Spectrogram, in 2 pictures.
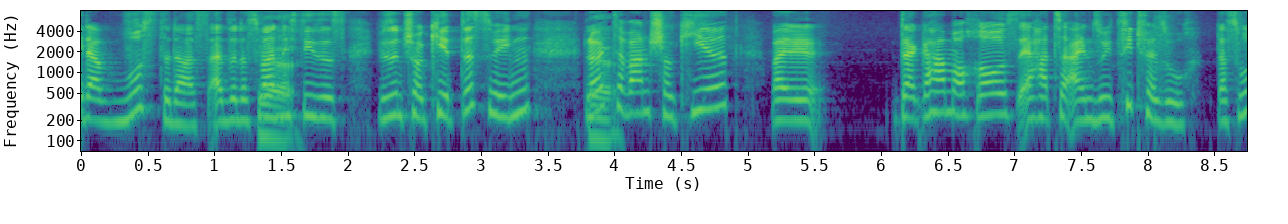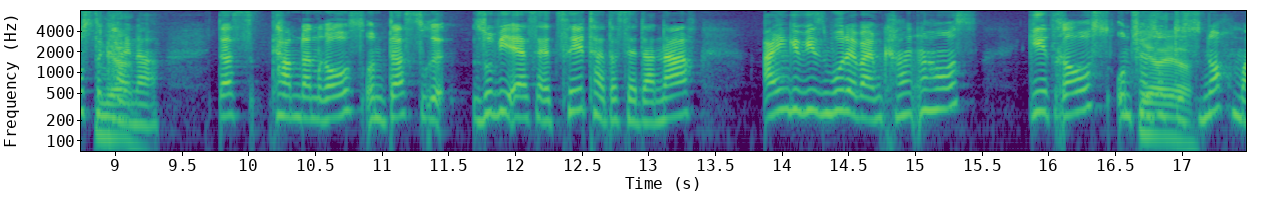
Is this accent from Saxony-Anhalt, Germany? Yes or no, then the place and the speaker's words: no; Offenbach am Main, Hesse, Germany; Ich bin ja aus Offenbach am Main. Also ich bin von da, wo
